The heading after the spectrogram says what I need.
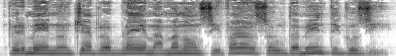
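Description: A man's voice: high-pitched, measured pace, mellow. A man doing a nagging old manservant. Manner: nagging, coaxing. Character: stubborn grumbling old male manservant.

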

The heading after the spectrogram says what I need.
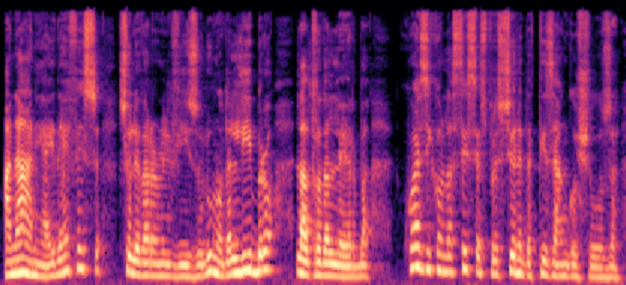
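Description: A woman reading a novel aloud in measured scripted narration. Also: low voice, animated.

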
